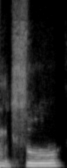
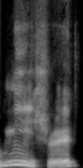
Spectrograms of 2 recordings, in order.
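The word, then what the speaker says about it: Mixue: Beberapa di antara kalian pasti ada yang bilang Mitsu, Mitsu, Mitsue, Mitsue, Mitsu. Ya, hari ini Lause pengen coba membenarkan. Jadi untuk merek ini kita sebutnya itu Mishue.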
